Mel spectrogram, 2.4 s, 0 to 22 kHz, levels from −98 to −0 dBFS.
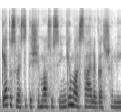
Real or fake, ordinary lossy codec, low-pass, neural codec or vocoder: real; Opus, 24 kbps; 14.4 kHz; none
